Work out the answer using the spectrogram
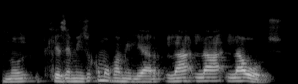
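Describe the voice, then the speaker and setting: A man's voice: fairly high pitch, steady tone, normal speed, highs cut off. A man, giving an online training lecture over a video call. He talks in a conversational way and often repeats words while he looks for the next one. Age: 30s. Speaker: university lecturer and workshop trainer.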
